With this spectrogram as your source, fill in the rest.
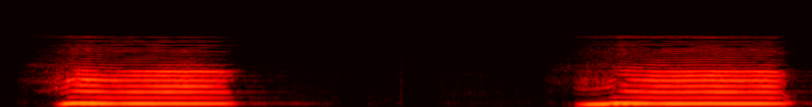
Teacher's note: یاد رکھیں کہ ہا کی ادائیگی میں سانس زیادہ نہ نکالے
